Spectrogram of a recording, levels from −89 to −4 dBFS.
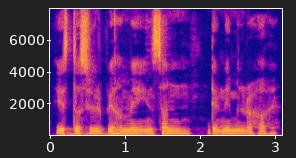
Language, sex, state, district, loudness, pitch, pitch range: Hindi, male, Arunachal Pradesh, Longding, -17 LUFS, 120 Hz, 115-125 Hz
